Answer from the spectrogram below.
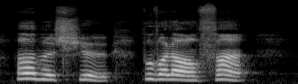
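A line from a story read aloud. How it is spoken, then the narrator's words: Shouting. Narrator (French): s'écria Cécile Monnier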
